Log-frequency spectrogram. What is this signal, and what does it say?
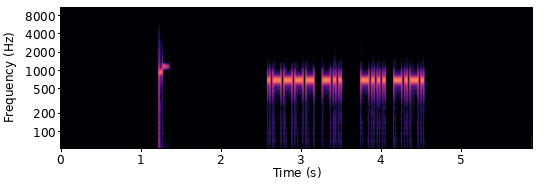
Morse code, heard as a keyed tone, about 36 wpm, 700 Hz. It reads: 1D BC
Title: Field Day Exchanges - 35wpm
